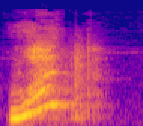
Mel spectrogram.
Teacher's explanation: the intonation of the word what, from low intonation to high intonation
